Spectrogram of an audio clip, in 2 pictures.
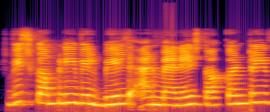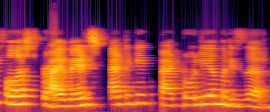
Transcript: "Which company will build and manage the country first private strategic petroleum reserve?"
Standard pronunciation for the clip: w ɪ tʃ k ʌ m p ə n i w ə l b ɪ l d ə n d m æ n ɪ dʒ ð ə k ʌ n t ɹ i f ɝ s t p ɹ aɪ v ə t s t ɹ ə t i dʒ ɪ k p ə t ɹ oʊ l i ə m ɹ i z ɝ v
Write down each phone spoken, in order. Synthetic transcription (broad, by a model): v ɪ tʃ k ʌ m p ə n i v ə l b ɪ l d ə n d m æ n ɪ dʒ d ə k ʌ n t ɹ i f ɝ s t p ɹ aɪ v ə t s t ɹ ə t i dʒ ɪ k p ə t ɹ oʊ l i ə m ɹ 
